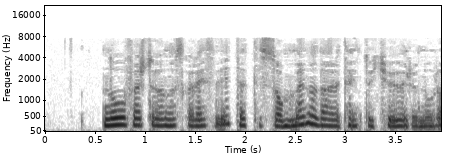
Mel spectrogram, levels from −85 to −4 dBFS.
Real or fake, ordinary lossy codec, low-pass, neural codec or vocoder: fake; AAC, 24 kbps; 9.9 kHz; vocoder, 22.05 kHz, 80 mel bands, WaveNeXt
